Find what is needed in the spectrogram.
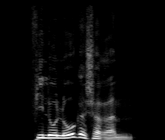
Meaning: strong dative masculine/neuter singular comparative degree of philologisch
- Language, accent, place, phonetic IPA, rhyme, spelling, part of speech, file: German, Germany, Berlin, [filoˈloːɡɪʃəʁəm], -oːɡɪʃəʁəm, philologischerem, adjective, De-philologischerem.ogg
